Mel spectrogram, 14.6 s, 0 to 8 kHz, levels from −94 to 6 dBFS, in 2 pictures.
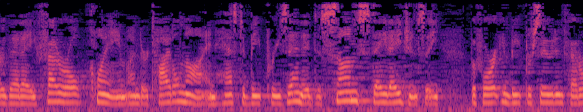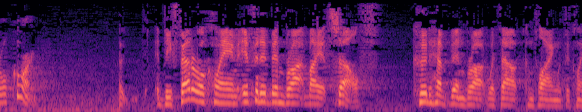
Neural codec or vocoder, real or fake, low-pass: none; real; 7.2 kHz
